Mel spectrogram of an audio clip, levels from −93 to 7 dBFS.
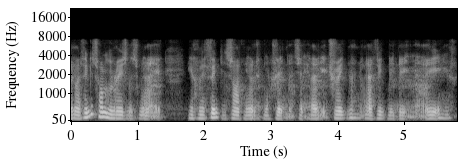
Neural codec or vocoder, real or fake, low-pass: autoencoder, 22.05 kHz, a latent of 192 numbers a frame, VITS, trained on one speaker; fake; 7.2 kHz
